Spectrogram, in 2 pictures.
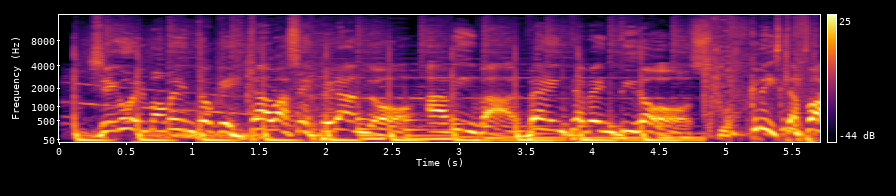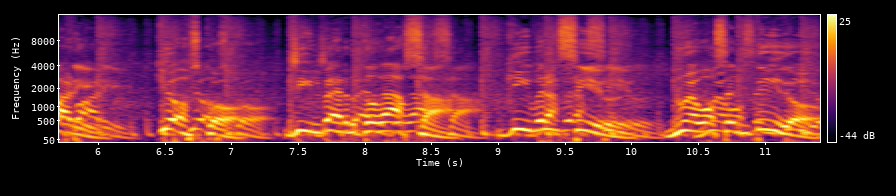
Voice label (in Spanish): Promo Spot Radial; Aviva Argentina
